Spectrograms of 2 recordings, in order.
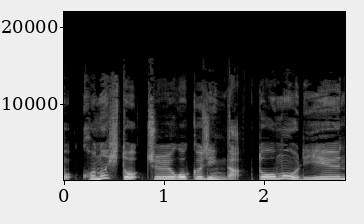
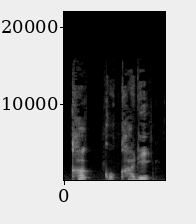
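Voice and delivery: whispered aside; 4 semitones lower, 9 dB quieter than usual. Real, not acted. Host whispering a joke label after the show title, hushed aside.

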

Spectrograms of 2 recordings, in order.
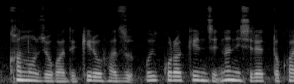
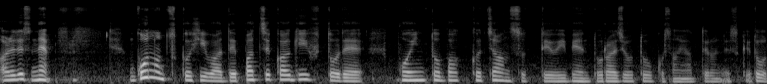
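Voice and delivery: ordinary delivery

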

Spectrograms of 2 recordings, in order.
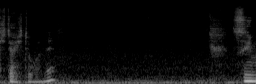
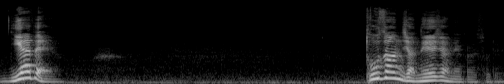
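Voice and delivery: retort; 2 semitones higher, 8 dB louder than usual. Retold or imitated. Retort to the old man.

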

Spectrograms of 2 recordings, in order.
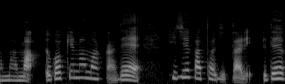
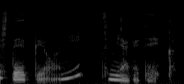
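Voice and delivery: soft breathy whisper; 2 semitones lower, 6 dB quieter, faster than usual. Real, not acted. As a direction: drop to a whisper. Cueing the roll-up, drops to whisper.

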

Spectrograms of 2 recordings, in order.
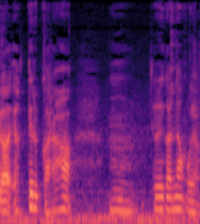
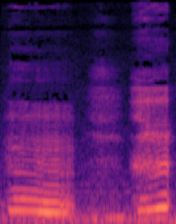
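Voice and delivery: ordinary talk, nothing marked

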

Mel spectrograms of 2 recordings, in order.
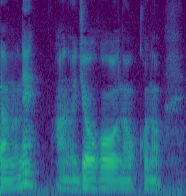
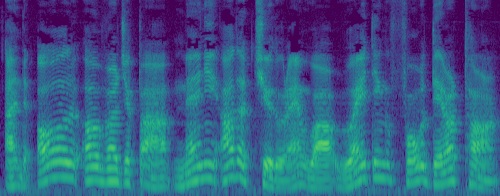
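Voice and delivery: slow, careful model reading of the line; 4 semitones higher, 4 dB louder, much slower than usual. Shown as a demonstration. Teacher reads the sentence aloud slowly for students, carefully. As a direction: read it slowly as a clear model. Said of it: "アメリカ英語的に".

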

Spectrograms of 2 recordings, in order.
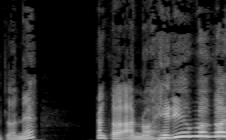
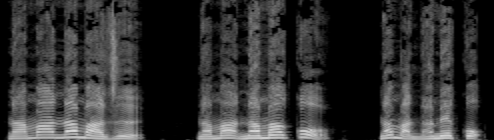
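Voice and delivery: very slow, syllable by syllable; slow careful tongue twister; 3 dB louder, much slower than usual. Shown as a demonstration. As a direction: spell it out slowly. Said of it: "ん？".

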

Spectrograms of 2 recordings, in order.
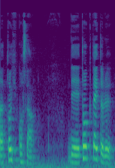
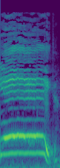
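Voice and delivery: long drawn-out, high and loud cheer of victory; excited cheer; 11 semitones higher, 6 dB louder, much slower than usual. Real, not acted. Host announcing the result cheers the win, drawn-out and loud. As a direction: stretch the yay out, louder and higher. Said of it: "いや、イエーイ言うてますけど".

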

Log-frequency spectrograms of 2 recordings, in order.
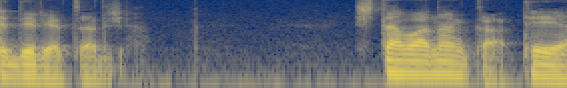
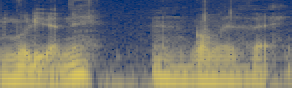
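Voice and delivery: ordinary talk, nothing marked

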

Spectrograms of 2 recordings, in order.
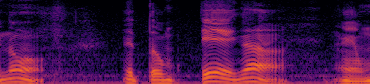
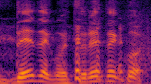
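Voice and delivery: mock demand; 6 semitones higher, 6 dB louder than usual.

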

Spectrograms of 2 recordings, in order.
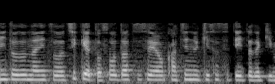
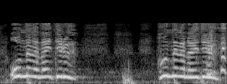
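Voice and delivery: high-pitched jeering cry; Gunpi impression; 9 semitones higher, 4 dB louder, faster than usual. Retelling the jeer at tearful staff, high mocking shout. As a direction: call it out like a mocking kid, pitched way up. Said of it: "軍備が".

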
